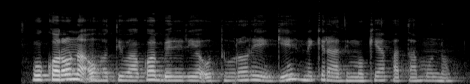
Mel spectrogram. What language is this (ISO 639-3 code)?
kik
